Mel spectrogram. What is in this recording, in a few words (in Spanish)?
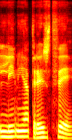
linea 3CE, megafonias; exterior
